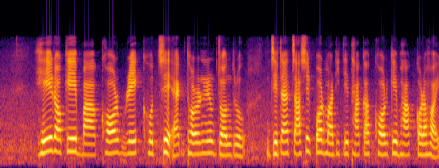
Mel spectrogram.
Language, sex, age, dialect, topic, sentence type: Bengali, female, 18-24, Northern/Varendri, agriculture, statement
